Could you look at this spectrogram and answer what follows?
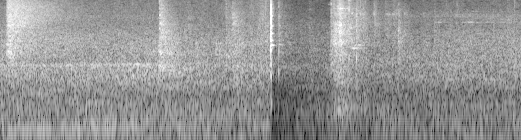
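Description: A sharp crack of a baseball bat hitting a machine-pitched ball about two and a half seconds in, with a couple of softer knocks around it over a steady low hum.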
